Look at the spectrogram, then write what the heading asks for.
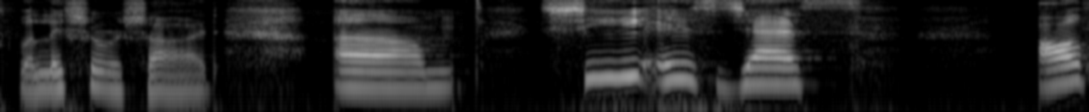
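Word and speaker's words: Phylicia Rashad: Rashad and it is people think it's Felicia it's Felicia that is from her mouth it is pronounce Felicia Rashad um she is just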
